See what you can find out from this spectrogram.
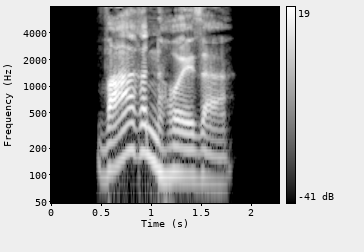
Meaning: nominative/accusative/genitive plural of Warenhaus
- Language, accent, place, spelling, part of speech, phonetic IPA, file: German, Germany, Berlin, Warenhäuser, noun, [ˈvaːʁənhɔɪ̯zɐ], De-Warenhäuser.ogg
